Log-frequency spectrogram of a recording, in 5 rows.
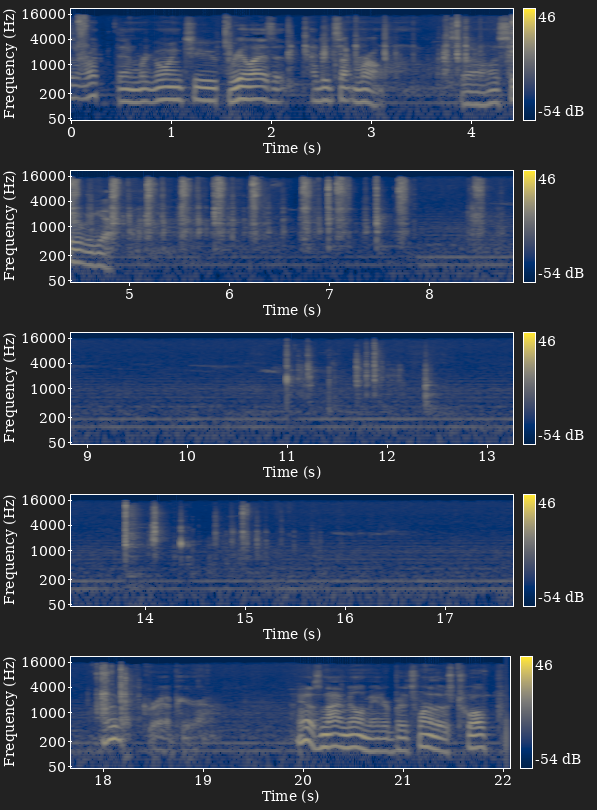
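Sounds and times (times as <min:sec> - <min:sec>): socket ratchet clicking: 0:01.6 - 0:08.8.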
